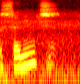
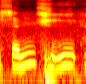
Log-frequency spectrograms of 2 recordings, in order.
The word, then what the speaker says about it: 神祇: 不是念作神子，据说是念作神祇哈，老客没有查，希望没读错。啊，例如说，在 Apollo 面前，在 Hera 面前，在 Athena 面前，哈，在 Diana 面前，哈，在 Aphrodite 面前，还有谁呀？爱神 Venus 就是 Aphrodite，哈，在这些大的神祇面前呢，他吹嘘了自己的，好，他做了吹嘘的动作。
